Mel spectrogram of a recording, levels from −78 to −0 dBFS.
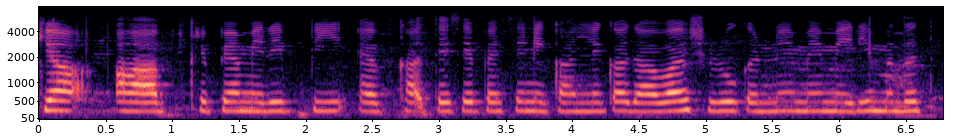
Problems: constant background noise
